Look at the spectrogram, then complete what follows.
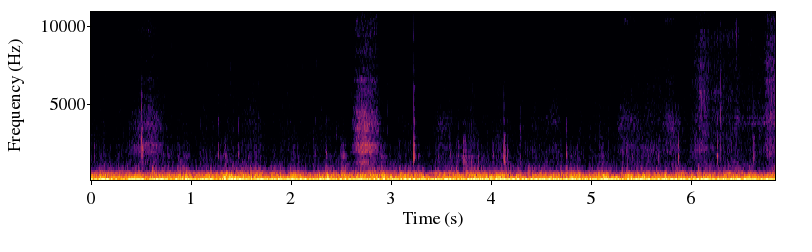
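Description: Steady low rumble and hum inside a Poma four-seat detachable gondola cabin travelling along its haul rope, with a few light clicks and rattles.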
